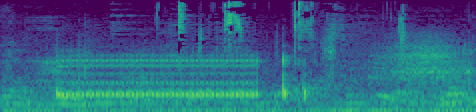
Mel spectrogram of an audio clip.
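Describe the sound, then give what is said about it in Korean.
A single steady ringback tone sounds through a phone line for about a second on a detective's outgoing call, then cuts off into a soft click and faint background noise. “전화해볼게요.”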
